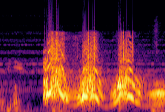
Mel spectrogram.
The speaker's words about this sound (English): Sit down. There's another dog here.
